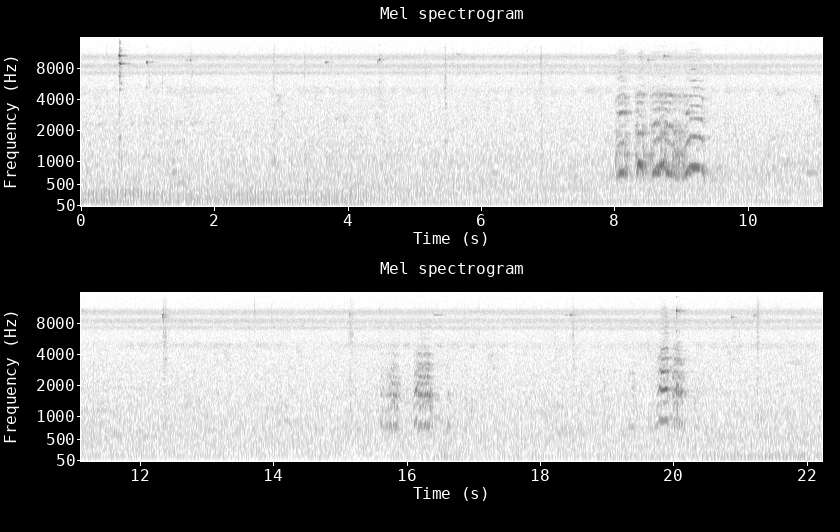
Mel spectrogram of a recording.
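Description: Faint bird calls over a quiet field: one longer call about eight seconds in, then two shorter ones later, with light scattered ticks and a steady high-pitched hiss underneath.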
